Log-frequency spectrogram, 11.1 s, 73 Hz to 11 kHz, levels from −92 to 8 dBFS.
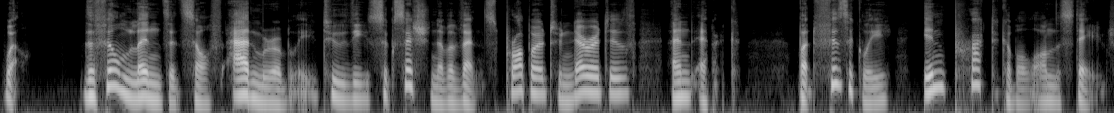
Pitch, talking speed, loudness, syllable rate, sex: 150 Hz, 120 wpm, -24 LUFS, 4.6 syllables/s, male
